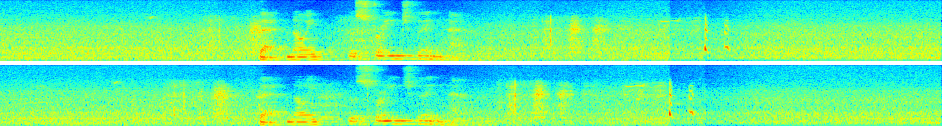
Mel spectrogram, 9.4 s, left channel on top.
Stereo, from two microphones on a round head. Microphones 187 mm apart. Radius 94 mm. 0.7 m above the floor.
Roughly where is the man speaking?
Left.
